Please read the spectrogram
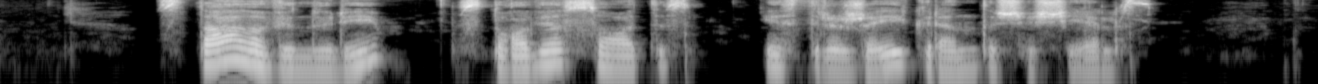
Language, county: Lithuanian, Vilnius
